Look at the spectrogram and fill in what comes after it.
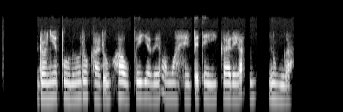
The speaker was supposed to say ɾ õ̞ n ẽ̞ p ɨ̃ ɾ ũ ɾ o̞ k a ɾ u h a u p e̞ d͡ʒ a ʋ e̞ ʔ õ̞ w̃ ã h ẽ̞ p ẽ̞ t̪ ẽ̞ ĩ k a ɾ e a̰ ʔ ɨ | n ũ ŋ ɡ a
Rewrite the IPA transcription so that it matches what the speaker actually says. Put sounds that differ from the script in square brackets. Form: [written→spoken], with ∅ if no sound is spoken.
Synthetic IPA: ɾ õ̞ [n→ɲ] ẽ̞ p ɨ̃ ɾ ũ ɾ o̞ k a ɾ u h a u p e̞ d͡ʒ a ʋ e̞ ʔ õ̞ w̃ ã h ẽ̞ p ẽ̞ t̪ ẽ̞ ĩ k a ɾ e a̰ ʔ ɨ | n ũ ŋ ɡ a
